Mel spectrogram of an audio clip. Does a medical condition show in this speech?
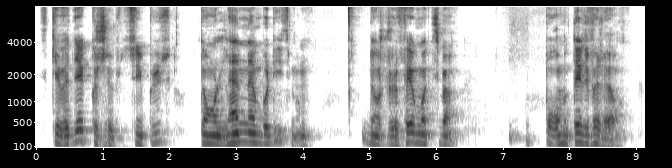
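Yes: primary progressive multiple sclerosis.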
